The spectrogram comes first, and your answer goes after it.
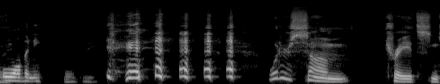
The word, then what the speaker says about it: Albany: Albany.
